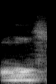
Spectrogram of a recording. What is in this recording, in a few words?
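"holes", robot voice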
